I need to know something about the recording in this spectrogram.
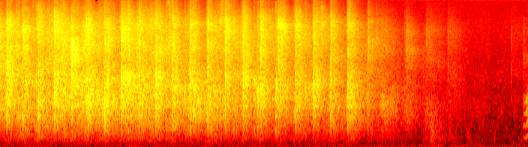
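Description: An audience applauds loudly in an echoing hall, then fades.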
